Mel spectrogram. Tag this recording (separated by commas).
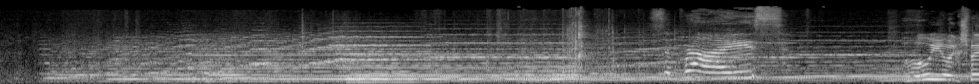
Orchestra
